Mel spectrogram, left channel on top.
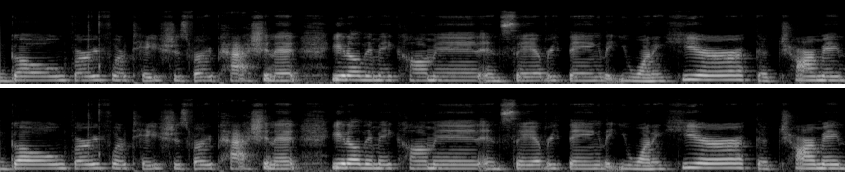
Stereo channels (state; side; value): normal; both; correlation 0.79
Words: go, very flirtatious, very passionate. They may come in and say everything that you want to hear. They're charming,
